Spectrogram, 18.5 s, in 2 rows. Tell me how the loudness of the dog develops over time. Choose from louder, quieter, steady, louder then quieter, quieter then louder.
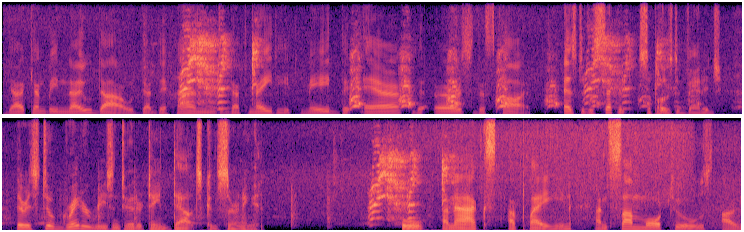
quieter.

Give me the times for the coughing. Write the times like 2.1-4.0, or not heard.
2.1-3.2, 7.2-8.6, 13.8-15.1.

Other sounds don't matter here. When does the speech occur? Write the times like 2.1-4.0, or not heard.
0.0-12.5, 14.2-18.4.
